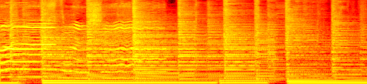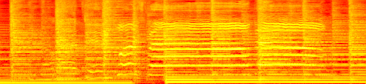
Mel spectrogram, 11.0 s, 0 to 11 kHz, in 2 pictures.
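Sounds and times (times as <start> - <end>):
person singing: 0.0 - 2.9, 6.0 - 11.0
strummed guitars: 0.0 - 11.0.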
